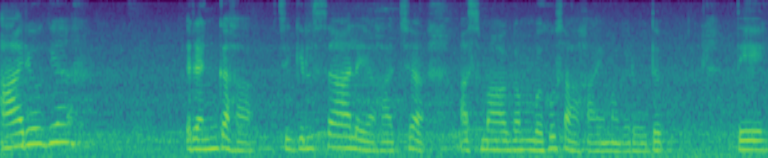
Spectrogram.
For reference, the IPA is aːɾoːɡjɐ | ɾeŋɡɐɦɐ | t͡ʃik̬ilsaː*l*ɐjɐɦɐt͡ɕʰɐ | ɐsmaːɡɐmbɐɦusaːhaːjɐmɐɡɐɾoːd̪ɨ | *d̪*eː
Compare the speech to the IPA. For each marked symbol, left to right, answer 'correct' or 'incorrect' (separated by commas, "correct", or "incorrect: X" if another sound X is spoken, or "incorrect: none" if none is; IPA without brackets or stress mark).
correct, incorrect: t̪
